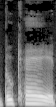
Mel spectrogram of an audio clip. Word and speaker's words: Bucket: Well, there's a sitcom in Britain where there's a lady called Harriet Bucket, but she pronounces her surname Bouquet, darling, to get around that.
